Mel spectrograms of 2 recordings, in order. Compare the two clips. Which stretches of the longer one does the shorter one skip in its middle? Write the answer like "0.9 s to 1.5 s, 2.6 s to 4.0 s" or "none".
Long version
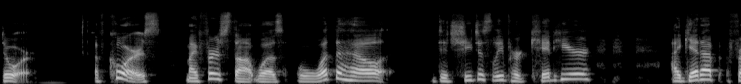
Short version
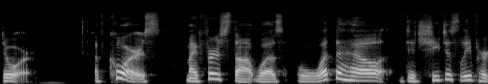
3.9 s to 4.2 s

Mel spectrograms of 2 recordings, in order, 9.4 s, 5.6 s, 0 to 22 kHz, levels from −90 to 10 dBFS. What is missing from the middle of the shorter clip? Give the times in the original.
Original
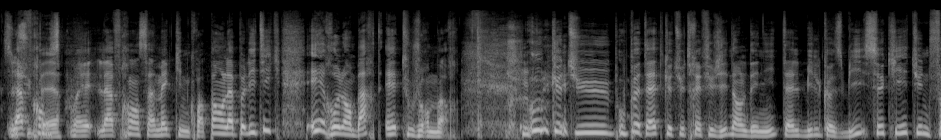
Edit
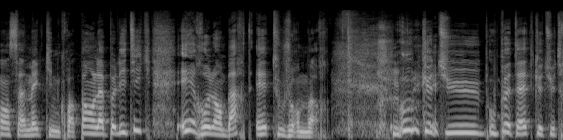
none

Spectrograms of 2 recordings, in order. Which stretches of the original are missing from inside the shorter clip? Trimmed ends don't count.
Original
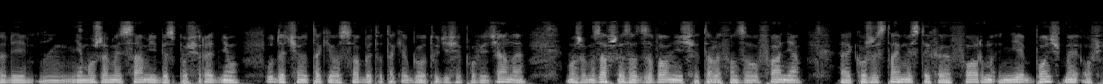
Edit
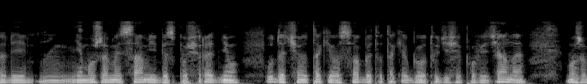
none

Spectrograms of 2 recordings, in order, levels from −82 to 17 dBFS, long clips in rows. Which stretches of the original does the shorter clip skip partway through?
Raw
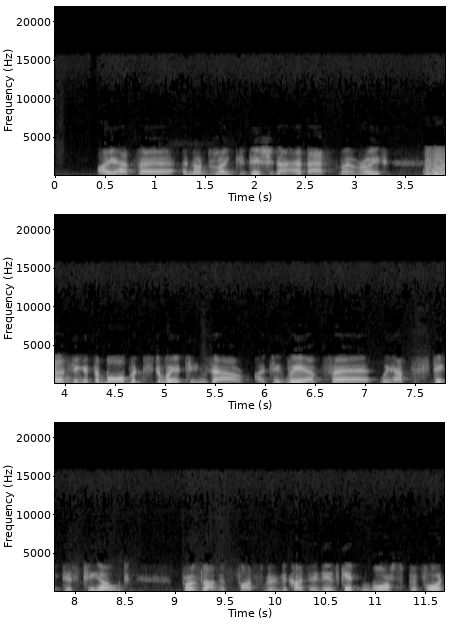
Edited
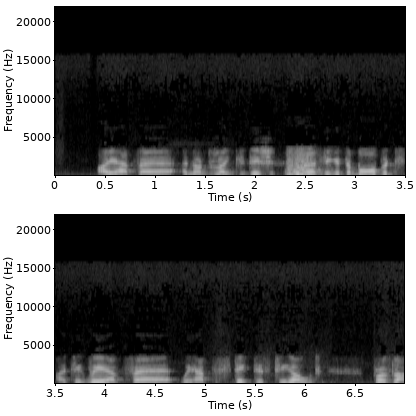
2.2 s to 3.6 s, 4.9 s to 5.9 s

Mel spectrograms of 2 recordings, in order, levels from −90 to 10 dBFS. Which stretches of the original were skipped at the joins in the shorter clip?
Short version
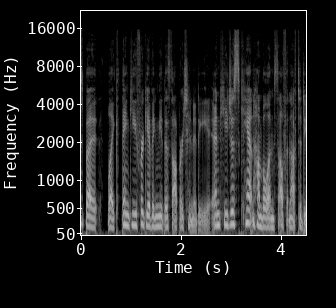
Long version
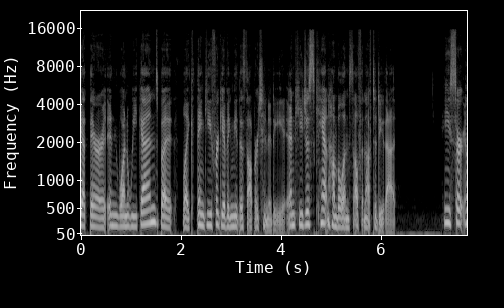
none

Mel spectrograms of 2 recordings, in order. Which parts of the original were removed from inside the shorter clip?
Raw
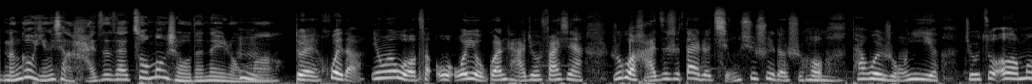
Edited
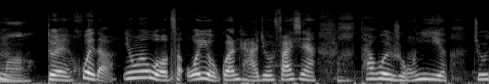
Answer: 4.3 s to 4.5 s, 6.0 s to 8.3 s

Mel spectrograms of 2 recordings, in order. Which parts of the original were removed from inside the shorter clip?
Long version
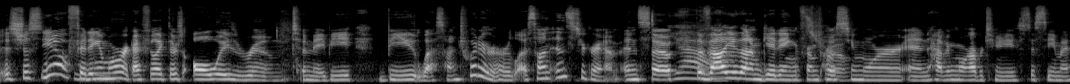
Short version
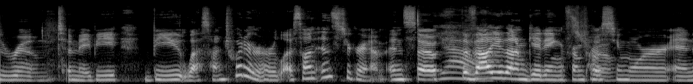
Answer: none

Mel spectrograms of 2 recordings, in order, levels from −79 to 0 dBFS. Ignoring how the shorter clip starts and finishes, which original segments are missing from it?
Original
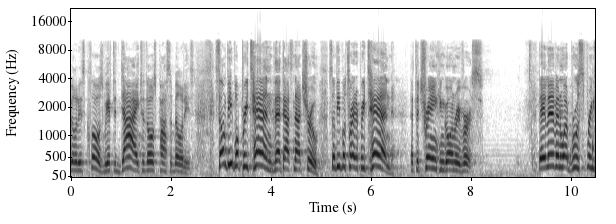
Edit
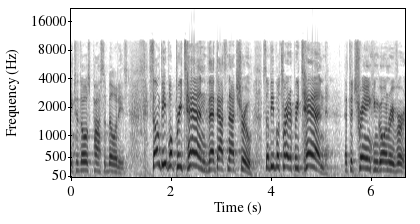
none

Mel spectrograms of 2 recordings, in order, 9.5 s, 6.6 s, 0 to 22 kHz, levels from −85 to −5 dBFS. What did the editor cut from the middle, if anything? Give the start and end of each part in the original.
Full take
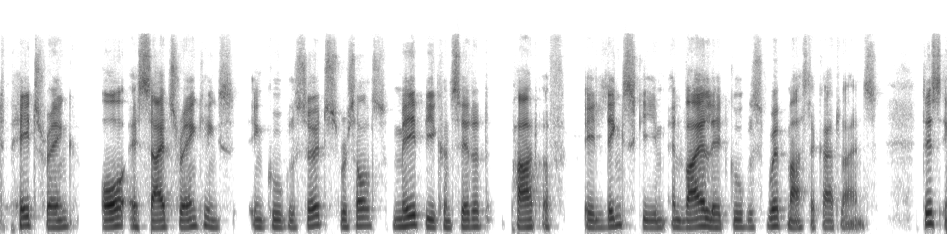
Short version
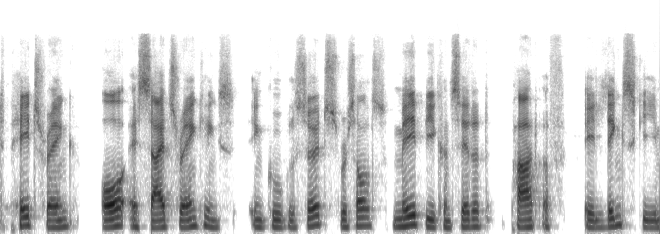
none

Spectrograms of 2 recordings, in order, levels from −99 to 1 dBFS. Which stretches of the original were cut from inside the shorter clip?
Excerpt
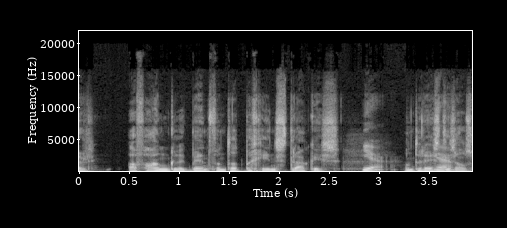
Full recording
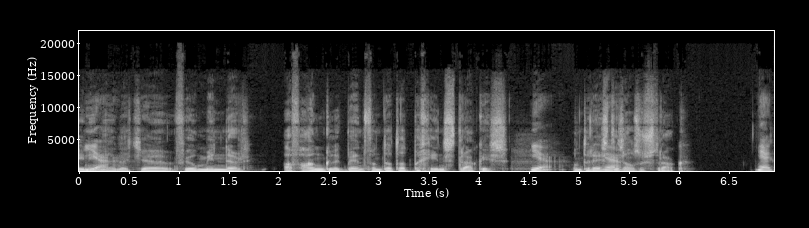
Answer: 3.0 s to 3.2 s

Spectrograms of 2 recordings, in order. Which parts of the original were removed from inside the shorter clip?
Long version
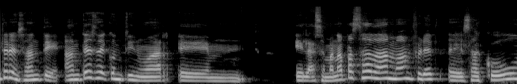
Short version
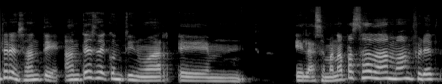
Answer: none

